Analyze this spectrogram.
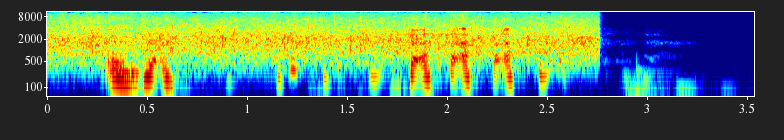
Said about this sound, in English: What was that? That was applause.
